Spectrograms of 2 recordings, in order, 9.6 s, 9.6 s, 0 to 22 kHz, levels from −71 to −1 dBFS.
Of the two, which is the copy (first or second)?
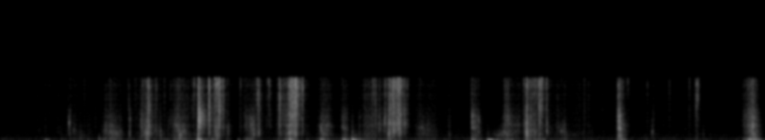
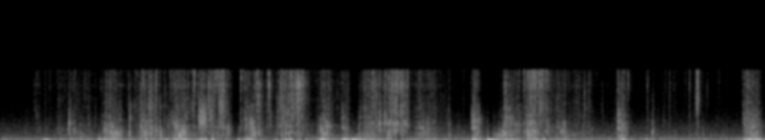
first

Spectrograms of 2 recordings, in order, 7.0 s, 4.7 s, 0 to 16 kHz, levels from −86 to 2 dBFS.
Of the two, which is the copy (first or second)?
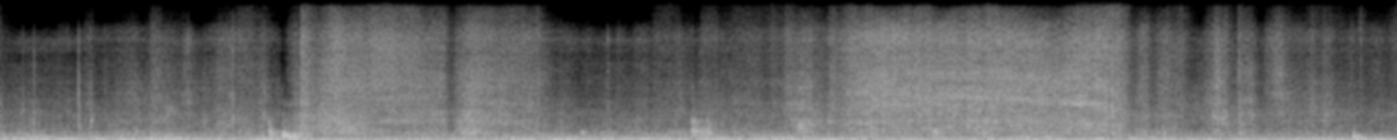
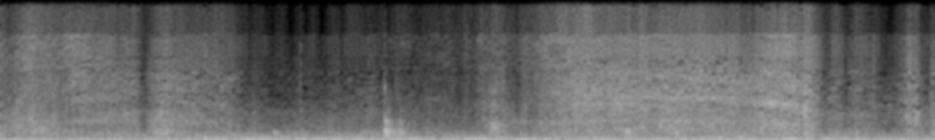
first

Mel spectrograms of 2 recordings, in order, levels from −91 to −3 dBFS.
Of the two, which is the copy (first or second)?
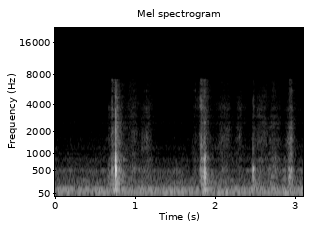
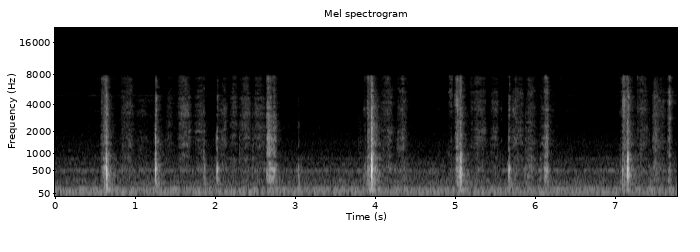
first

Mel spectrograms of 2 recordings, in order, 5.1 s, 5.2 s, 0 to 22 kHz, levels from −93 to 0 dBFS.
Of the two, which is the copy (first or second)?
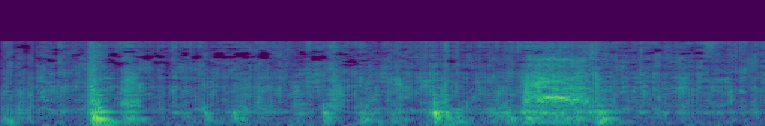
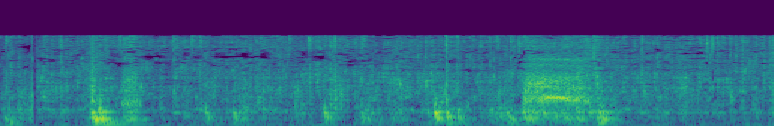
first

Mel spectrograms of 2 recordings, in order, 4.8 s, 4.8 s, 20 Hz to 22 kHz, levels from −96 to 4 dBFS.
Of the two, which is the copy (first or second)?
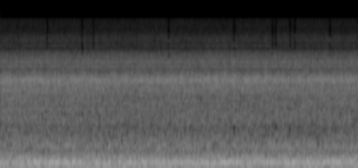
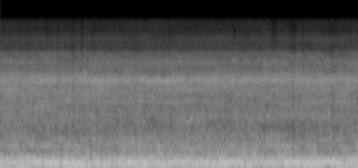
second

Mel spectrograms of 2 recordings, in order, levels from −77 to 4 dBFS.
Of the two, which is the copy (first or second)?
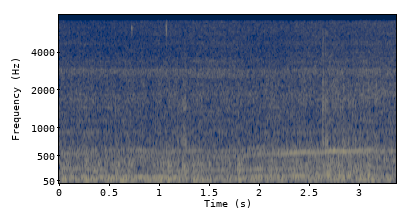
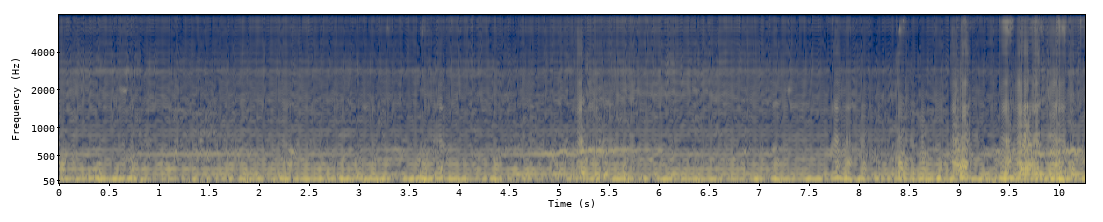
second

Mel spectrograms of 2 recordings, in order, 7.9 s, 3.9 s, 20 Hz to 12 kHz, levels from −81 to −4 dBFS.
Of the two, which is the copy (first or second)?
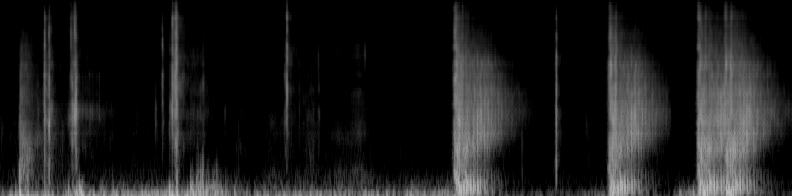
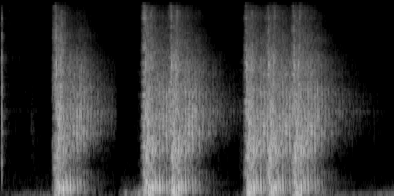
first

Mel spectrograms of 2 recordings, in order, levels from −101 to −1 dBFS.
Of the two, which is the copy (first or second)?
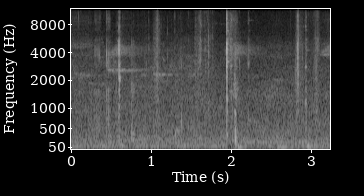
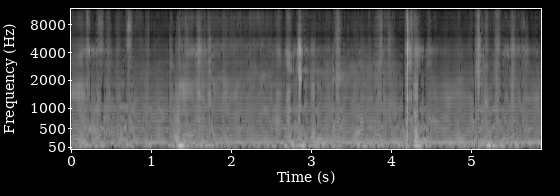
second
